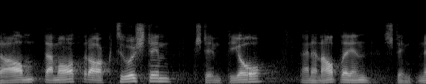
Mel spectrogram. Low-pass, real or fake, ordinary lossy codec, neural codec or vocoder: 7.2 kHz; fake; Opus, 24 kbps; codec, 16 kHz in and 24 kHz out, 0.6 kbps, FocalCodec, streaming, 4096 codes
